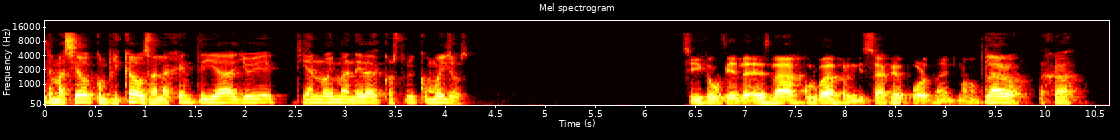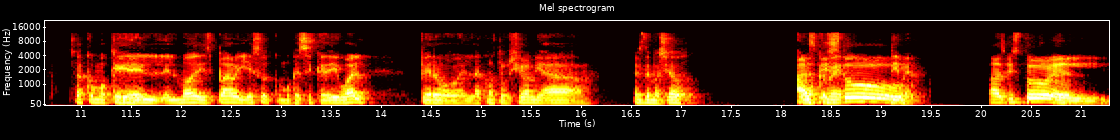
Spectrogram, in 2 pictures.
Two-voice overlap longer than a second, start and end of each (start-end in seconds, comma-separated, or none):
18.1-19.4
